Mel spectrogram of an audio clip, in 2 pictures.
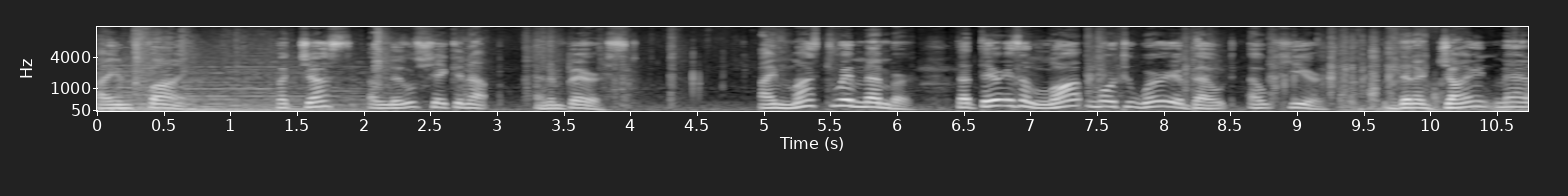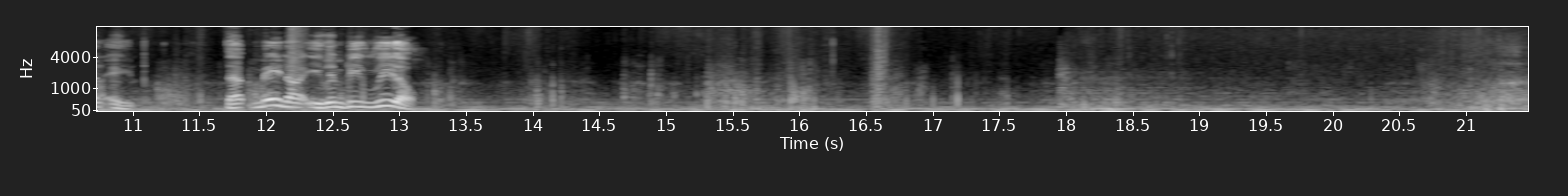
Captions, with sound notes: Estoy bien, pero solo un poco conmocionado y avergonzado. Debo recordar que hay mucho más de qué preocuparse aquí fuera que un hombre-mono gigante que puede que ni siquiera sea real. (nieve crujiendo) (música misteriosa)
